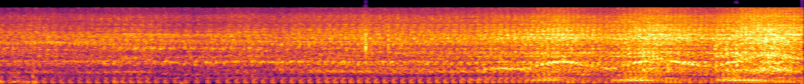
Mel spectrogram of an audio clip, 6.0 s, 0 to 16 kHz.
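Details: 2003 Honda Ruckus scooter after carb jet work, the old jet pretty much useless. A quick, even putter at idle with a few light throttle blips, settling back without stumbling. Normal idle.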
